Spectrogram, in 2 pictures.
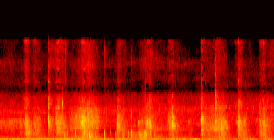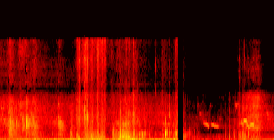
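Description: Irregular light clicks and knocks of hand work on a steel trailer frame and its bolts, over a steady low hum. About three-quarters of the way in the sound cuts off to quiet outdoor background with a brief high chirp.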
